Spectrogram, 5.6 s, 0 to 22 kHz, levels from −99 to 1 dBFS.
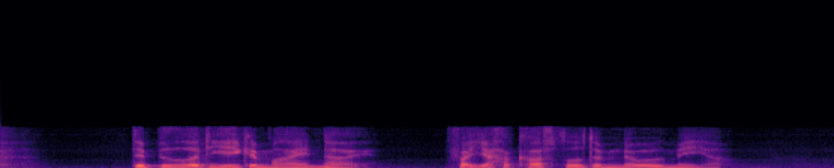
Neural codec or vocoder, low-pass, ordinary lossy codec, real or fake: codec, 16 kHz, about 1 kbps, DyCAST, with the encoder's durations; 5.4 kHz; AAC, 32 kbps; fake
